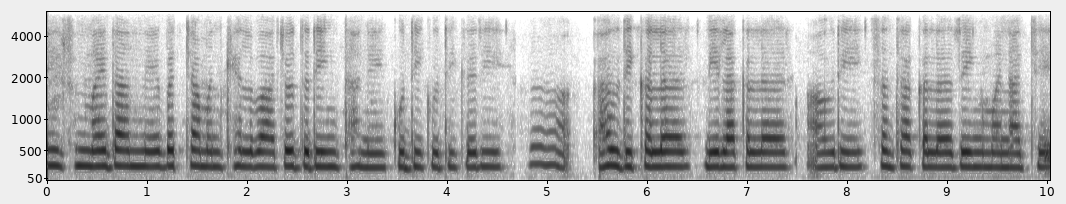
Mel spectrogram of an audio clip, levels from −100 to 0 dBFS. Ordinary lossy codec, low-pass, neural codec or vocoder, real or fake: Opus, 16 kbps; 5.4 kHz; none; real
